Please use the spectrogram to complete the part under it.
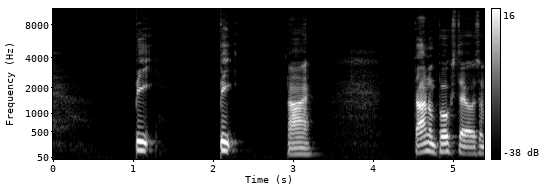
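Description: A middle-aged man speaks close to a microphone in short, halting bursts.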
